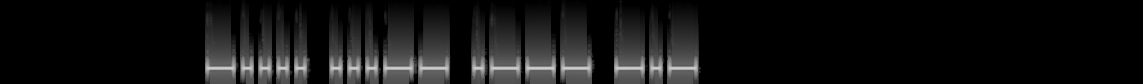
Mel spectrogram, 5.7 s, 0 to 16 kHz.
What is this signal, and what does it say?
Morse code, heard as a keyed tone, about 27 wpm, 700 Hz. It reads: 63JK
